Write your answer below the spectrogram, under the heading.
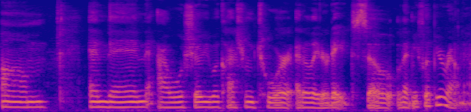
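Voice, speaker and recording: Her tone is dark and mellow, and the woman speaks quietly at a fairly low pitch. She keeps a moderate pace. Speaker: teacher and vlogger. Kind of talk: casual vlog tour. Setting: home office. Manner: quiet, low voice.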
